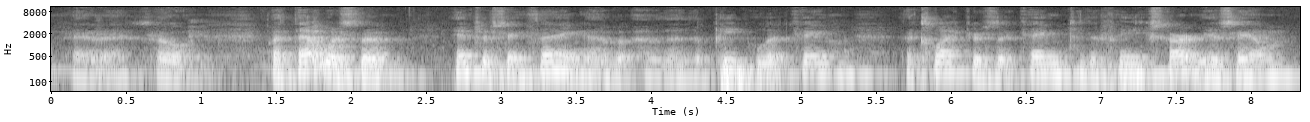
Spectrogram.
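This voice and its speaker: A man speaks at a moderate pace with fairly even intonation and a fairly high pitch. Noticeable background noise and audible room echo are present. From Oklahoma. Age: 80s+. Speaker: western artist. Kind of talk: casual interview conversation. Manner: halting, with many fillers and repetitions.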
